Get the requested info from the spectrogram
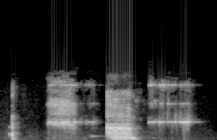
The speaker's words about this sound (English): Somebody's alarm went off.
